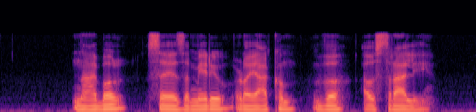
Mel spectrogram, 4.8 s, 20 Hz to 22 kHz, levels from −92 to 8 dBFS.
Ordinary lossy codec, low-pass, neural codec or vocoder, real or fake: none; 7.2 kHz; none; real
